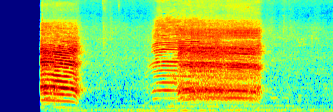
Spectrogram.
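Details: Sheep of several breeds, Dormas, Sopas, Merino and Texel, with lambs in a shared pen on a farm; two bleats, a short nasal one followed by a longer, strained, quavering bleat lasting over a second, with low barn hum behind.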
